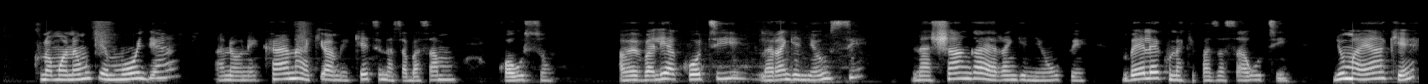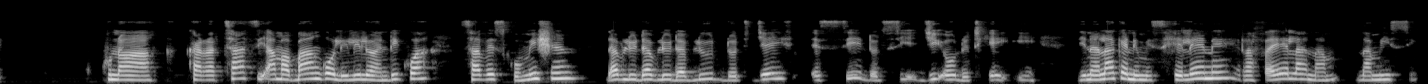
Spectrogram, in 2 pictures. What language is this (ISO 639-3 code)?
swa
